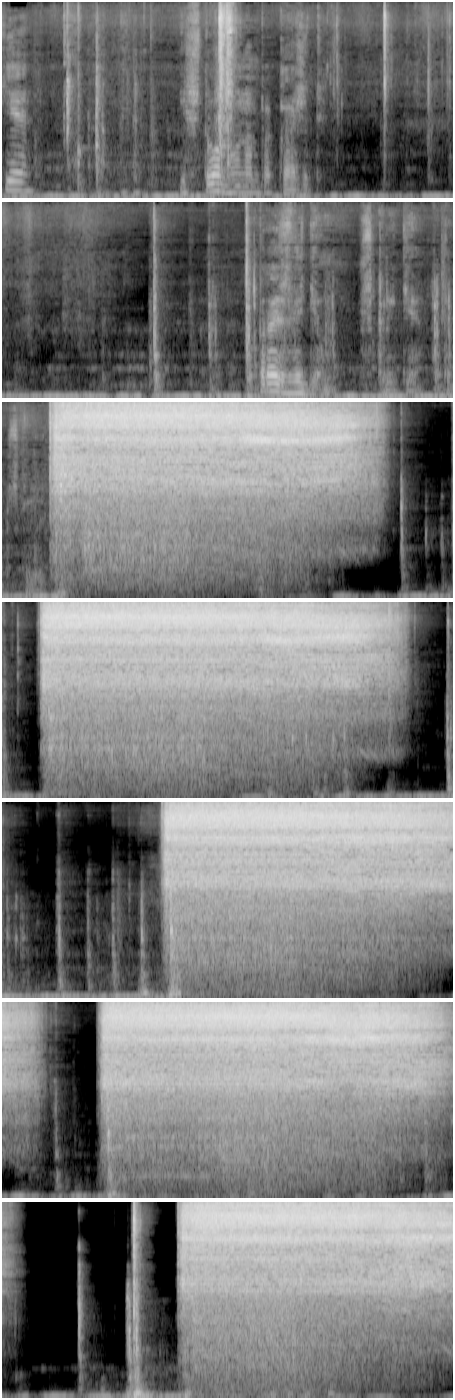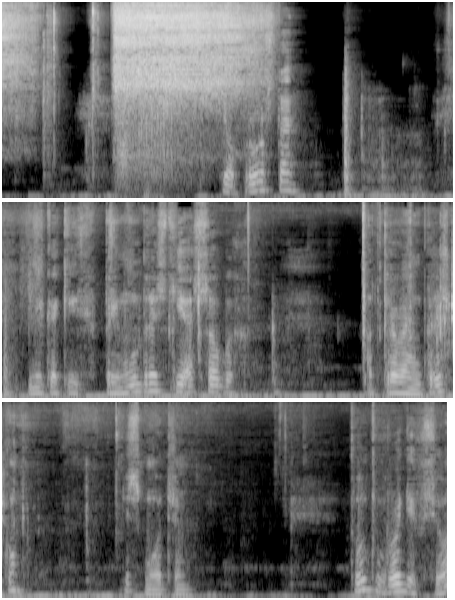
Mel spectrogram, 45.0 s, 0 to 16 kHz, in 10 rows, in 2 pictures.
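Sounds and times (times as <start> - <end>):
cordless drill running: 9.5 - 12.9, 13.9 - 17.7, 19.6 - 27.2, 28.8 - 32.0, 32.7 - 34.3.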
